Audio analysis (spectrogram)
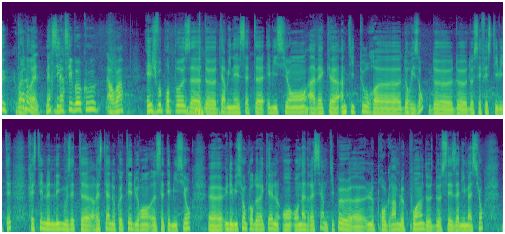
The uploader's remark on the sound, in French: en direct du marché de Noël à Haguenau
